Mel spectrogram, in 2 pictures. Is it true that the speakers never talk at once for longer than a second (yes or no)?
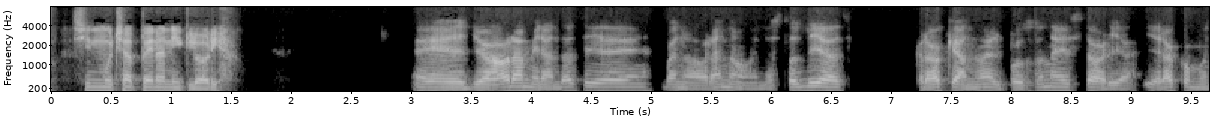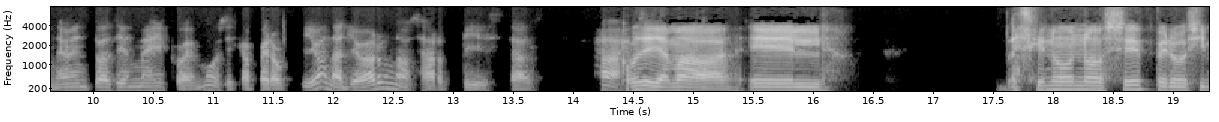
yes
